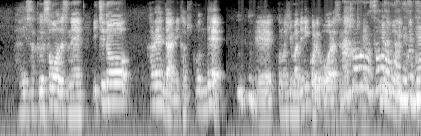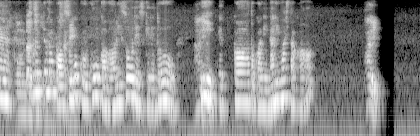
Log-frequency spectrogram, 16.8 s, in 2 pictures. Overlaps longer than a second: present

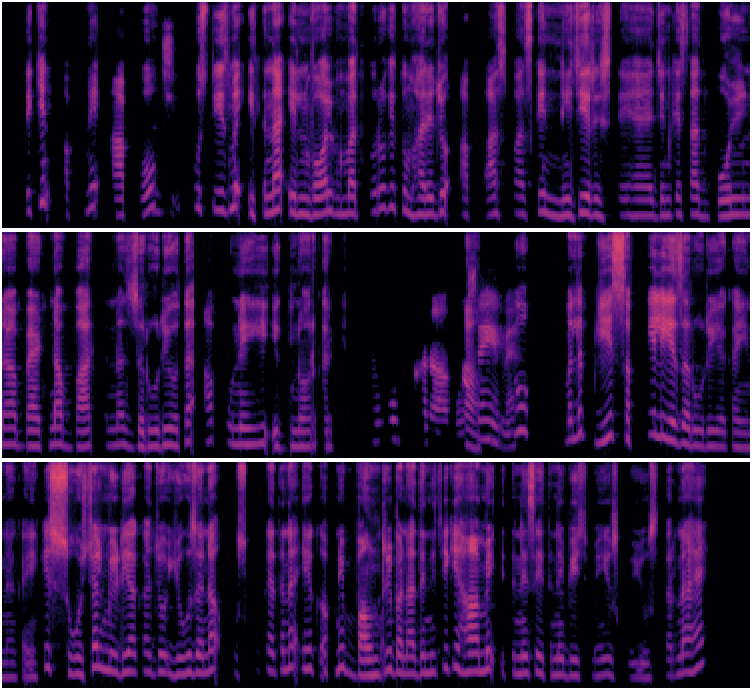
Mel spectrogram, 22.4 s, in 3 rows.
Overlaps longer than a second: none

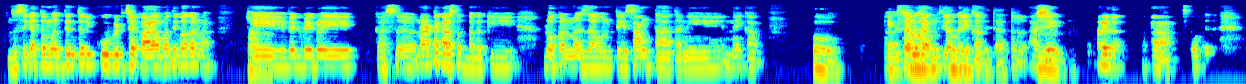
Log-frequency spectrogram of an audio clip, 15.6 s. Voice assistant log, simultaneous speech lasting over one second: present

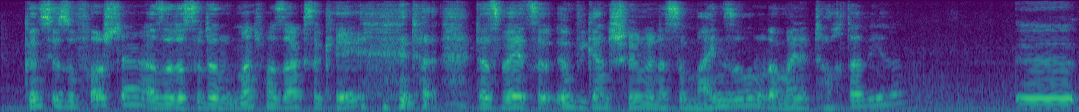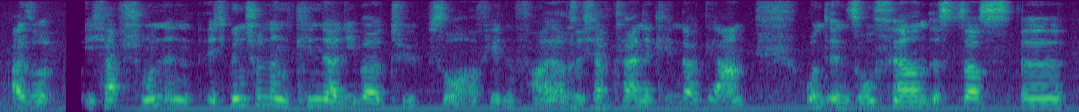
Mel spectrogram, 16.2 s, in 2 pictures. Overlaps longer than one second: none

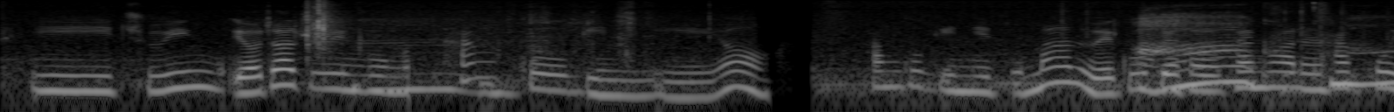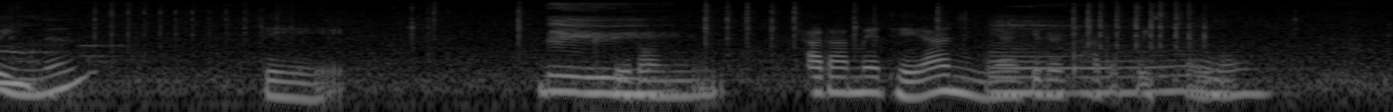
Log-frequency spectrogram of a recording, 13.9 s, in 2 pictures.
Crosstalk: present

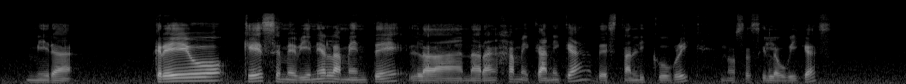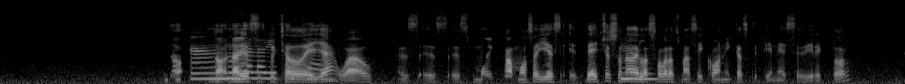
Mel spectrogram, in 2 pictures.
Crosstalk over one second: present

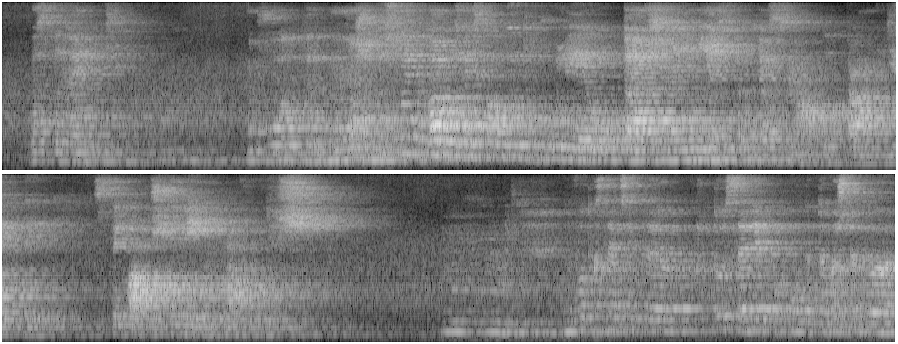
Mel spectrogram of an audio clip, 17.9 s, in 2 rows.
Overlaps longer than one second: none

